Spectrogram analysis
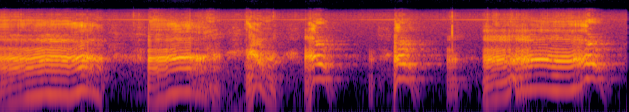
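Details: A pet dog named Oliver vocalizes his feelings about his new busy bee toy: a string of harmonic, moaning growl-whines that rise and fall, broken into about six bursts with brief pauses, plus short yip-like notes in between.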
